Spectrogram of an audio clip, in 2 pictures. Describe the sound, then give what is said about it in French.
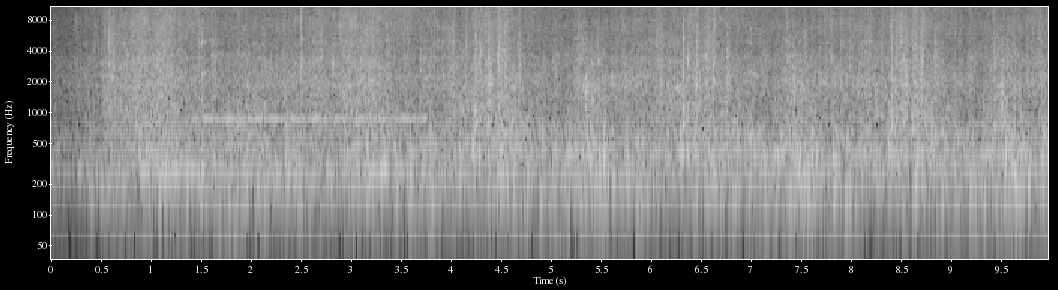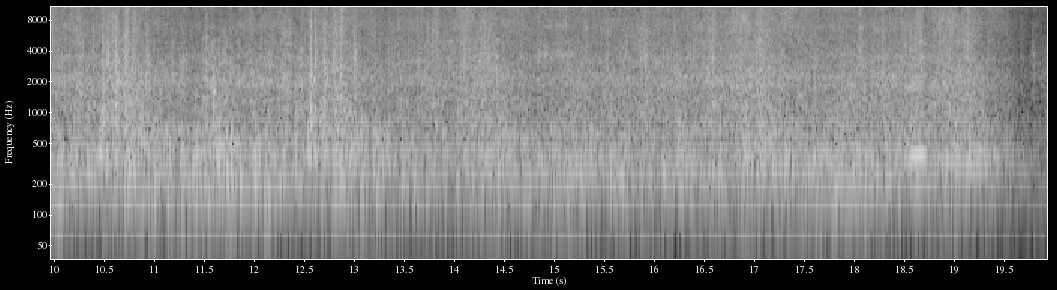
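Printing presses run at full speed in an alley in Chungmuro, a loud, unbroken mechanical clatter with rapid repeated knocks and a steady roar that holds even for the whole stretch. “Et ce bruit des imprimantes qui battent à plein fouet s'est fait de plus en plus rare.”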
